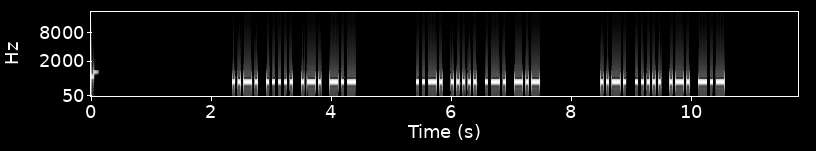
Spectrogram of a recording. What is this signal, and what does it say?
Morse code, heard as a keyed tone, about 25 wpm, 700 Hz. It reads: F5RK F5RK F5RK
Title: DXCC-100 Call Signs - 4 Characters - Repeated 3x - 25wpm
